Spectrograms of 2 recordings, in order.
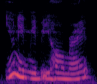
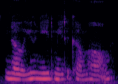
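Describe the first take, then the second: First: Asking, voice lifting hopefully; hopeful question. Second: "need" leaned on, firm; insistent, stress on need. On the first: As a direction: ask it, fishing for a yes. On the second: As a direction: press hard on "need". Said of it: "like, you're fine". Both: Retold or imitated.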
